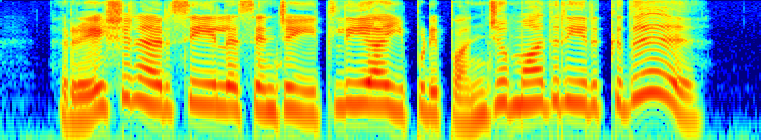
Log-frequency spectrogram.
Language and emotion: Tamil, surprised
